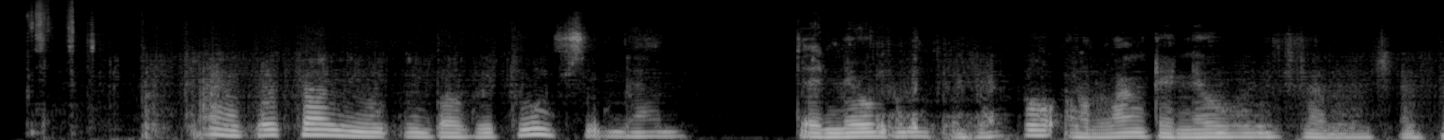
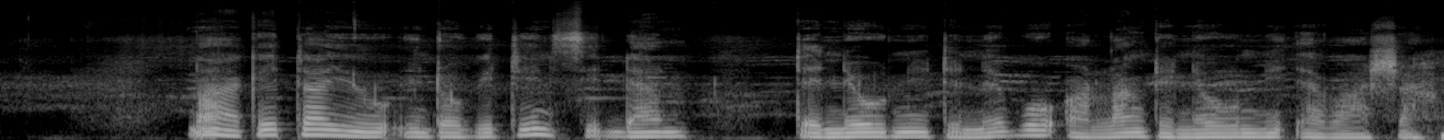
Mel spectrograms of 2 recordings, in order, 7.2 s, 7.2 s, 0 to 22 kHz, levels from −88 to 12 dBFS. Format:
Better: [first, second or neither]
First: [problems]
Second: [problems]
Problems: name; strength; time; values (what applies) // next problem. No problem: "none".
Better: second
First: noise reduction (neural mask model DeepFilterNet 3)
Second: none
